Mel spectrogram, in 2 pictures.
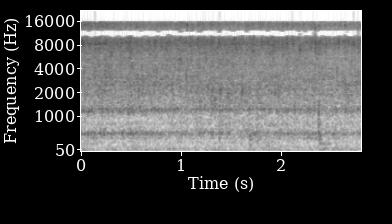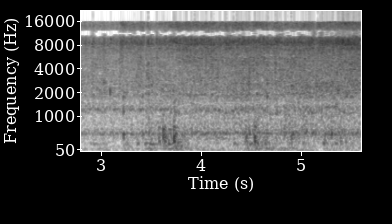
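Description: Chopped tomatoes sizzling in hot oil and ghee in a pressure cooker as a wooden spatula stirs them. The sizzle is steady and grows a little louder about two-thirds of the way through.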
